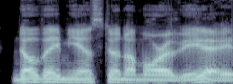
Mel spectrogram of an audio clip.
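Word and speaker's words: Nové Město na Moravě: Nove Miesto na Moravia."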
